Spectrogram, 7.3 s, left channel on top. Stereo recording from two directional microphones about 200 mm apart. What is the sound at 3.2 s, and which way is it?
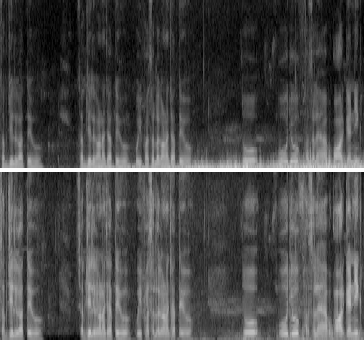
Speech, centre (ahead or behind).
